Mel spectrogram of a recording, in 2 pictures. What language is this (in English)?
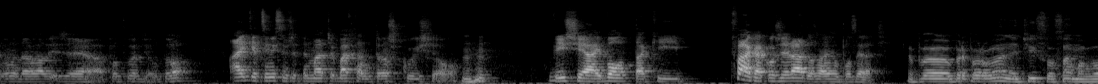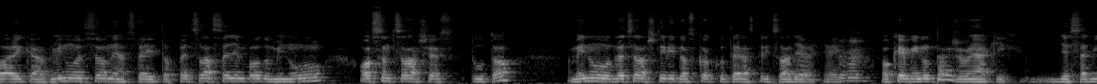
Slovak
